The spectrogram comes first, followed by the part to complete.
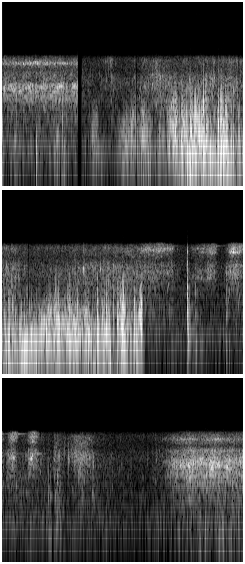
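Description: Sea water splashing and sloshing against a kayak, loudest for about four seconds after a sudden cut a second in, followed by a few short knocks and then quieter water noise.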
